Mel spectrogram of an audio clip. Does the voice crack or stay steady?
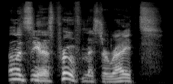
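steady. The voice stays steady without cracking in pitch.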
